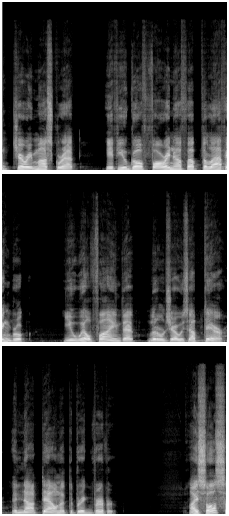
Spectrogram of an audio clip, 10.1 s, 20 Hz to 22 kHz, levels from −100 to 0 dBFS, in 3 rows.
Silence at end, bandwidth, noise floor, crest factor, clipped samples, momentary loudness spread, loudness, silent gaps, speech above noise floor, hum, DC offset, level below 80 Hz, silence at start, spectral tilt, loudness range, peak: 0 s; 17.5 kHz; -78 dBFS; 16 dB; under 0.1%; 9 LU; -21 LUFS; 8.57-9.03 s; 58 dB; none; under 0.1%; under -90 dBFS; 0 s; -4.5 dB/octave; 3 LU; -6 dBFS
